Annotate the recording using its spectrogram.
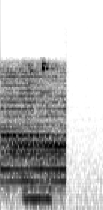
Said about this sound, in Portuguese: trem passando. Estamos ouvindo. Estamos ouvindo o trem aí.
